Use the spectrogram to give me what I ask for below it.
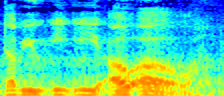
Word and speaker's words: Wee-oo: They spell it W-E-E-O-O, Wee-oo, released by Skyway Records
